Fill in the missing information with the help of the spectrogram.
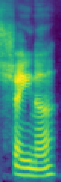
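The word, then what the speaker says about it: Shanna: was shayna i had i've confirmed that her name is pronounced shayna we're gonna keep it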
